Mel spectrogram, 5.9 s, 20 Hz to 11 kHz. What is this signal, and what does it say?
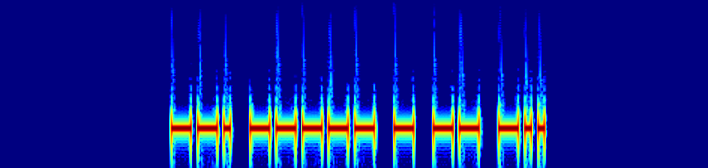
Morse code, heard as a keyed tone, about 21 wpm, 700 Hz. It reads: G0TMD
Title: DXCC-100 Call Signs - 5 Characters - 22wpm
